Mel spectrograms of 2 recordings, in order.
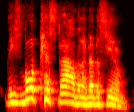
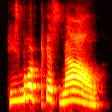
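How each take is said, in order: First: Said in the usual way. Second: More slow and loud, stretched out; stress on more. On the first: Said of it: "repeated plainly". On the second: Real, not acted.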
